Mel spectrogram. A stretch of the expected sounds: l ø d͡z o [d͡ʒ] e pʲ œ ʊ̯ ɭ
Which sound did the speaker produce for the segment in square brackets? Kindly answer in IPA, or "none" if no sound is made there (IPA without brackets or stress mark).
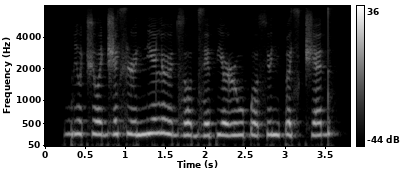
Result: d͡z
